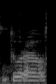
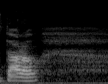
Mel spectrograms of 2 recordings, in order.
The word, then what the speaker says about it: Durrell: Some people pronounce the name as Durrell, some pronounce as Durrell.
